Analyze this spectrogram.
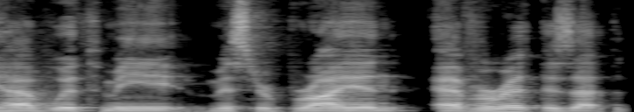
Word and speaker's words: Everaert: payman escari we have with me Mr Brian Everett is that the correct correct pronunciation y y all right uh Brian we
